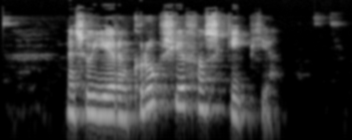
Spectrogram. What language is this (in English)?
Western Frisian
